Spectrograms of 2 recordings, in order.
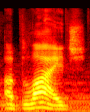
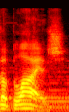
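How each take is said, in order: First: The final consonant is a 'j' sound. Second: The final consonant is a 'zh' sound. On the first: The speaker calls it right. "It's a J kind of sound" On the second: The speaker calls it wrong. "instead of like an S H kind of sound. Or a Z H"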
